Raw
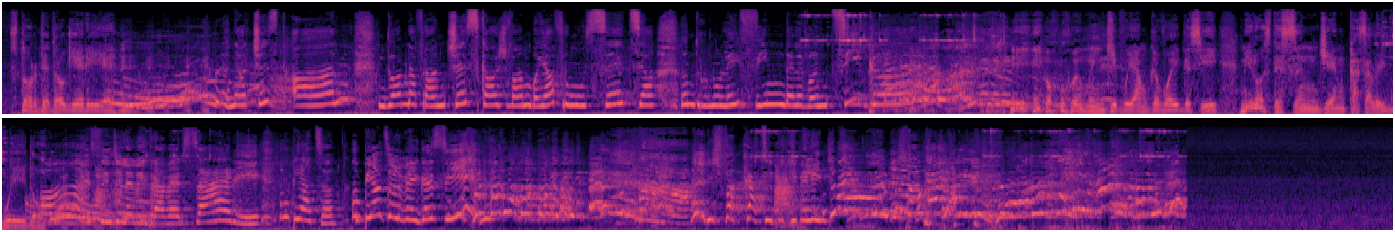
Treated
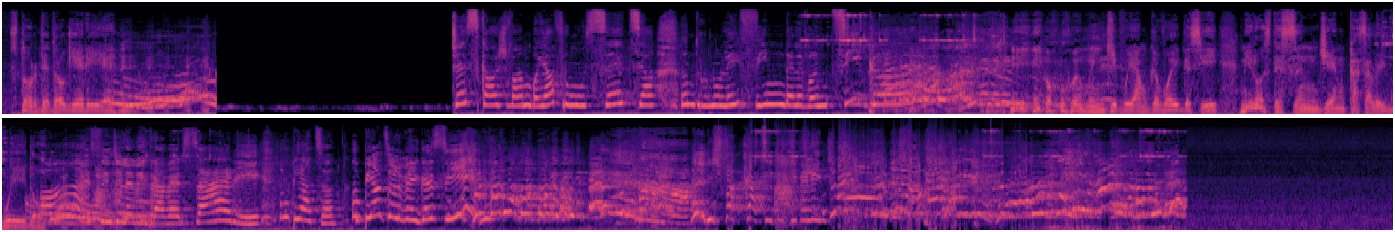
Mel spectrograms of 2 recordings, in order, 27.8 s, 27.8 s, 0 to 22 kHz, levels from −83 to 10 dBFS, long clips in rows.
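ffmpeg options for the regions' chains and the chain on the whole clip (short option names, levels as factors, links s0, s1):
-filter_complex "[0:a]asettb=1/sr,asplit=3[s0][s1][s2];[s0]atrim=end=2.144[s3];[s1]atrim=start=2.14:end=4.51,asetpts=PTS-STARTPTS,afade=t=in:d=0.004:c=qsin,afade=t=out:st=2.366:d=0.004:c=qsin,asuperpass=centerf=220:order=20:qfactor=2.3,acompressor=threshold=0.00251:ratio=2.5:attack=3.2:release=140:knee=1:detection=peak[s4];[s2]atrim=start=4.506[s5];[s3][s4]acrossfade=d=0.004:c1=hsin:c2=qsin[s6];[s6][s5]acrossfade=d=0.004:c1=qsin:c2=hsin,asettb=1/sr,asplit=3[s7][s8][s9];[s7]atrim=end=21.074[s10];[s8]atrim=start=21.07:end=24.16,asetpts=PTS-STARTPTS,afade=t=in:d=0.004:c=qsin,afade=t=out:st=3.086:d=0.004:c=qsin,highpass=f=820:p=1,equalizer=f=8900:t=o:w=0.26:g=4.5,aeval=exprs='0.075*(abs(mod(val(0)/0.075+3,4)-2)-1)':c=same[s11];[s9]atrim=start=24.156[s12];[s10][s11]acrossfade=d=0.004:c1=hsin:c2=qsin[s13];[s13][s12]acrossfade=d=0.004:c1=qsin:c2=hsin"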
